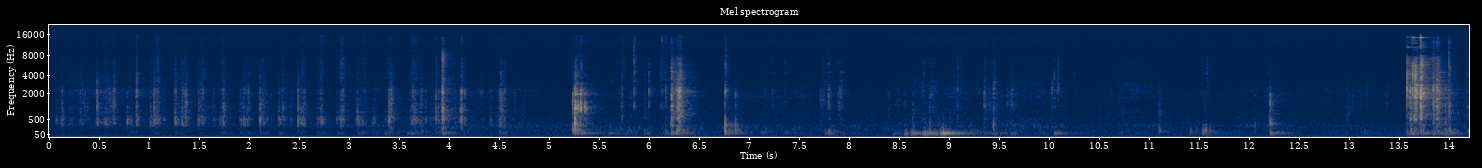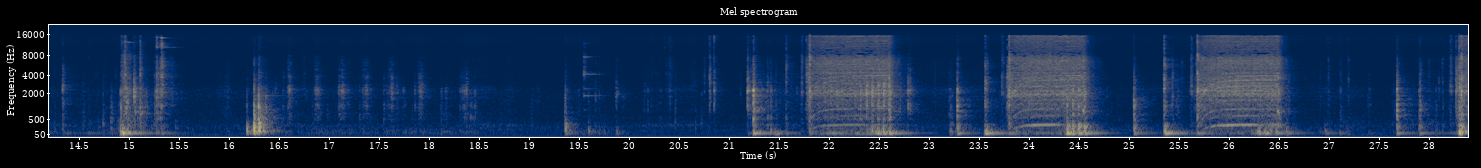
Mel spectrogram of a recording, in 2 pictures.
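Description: A cordless drill-driver runs in four short bursts of about a second each near the end, each spinning up quickly to a steady whine. Before that come clicks, rattles and knocks of hand tools and plastic parts being handled on a chainsaw's opened housing, with a quick run of ticking in the first few seconds.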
